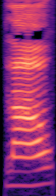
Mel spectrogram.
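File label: "láo", Mandarin Chinese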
